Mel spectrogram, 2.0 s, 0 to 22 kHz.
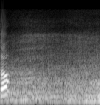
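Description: Kymco Urban 125 scooter's 125 cc single-cylinder engine running at a steady cruise, under a steady rush of wind and road noise.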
